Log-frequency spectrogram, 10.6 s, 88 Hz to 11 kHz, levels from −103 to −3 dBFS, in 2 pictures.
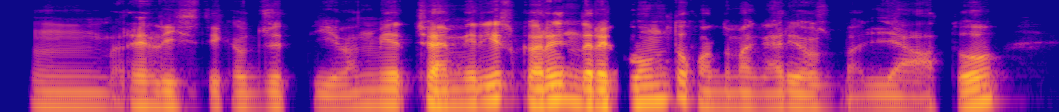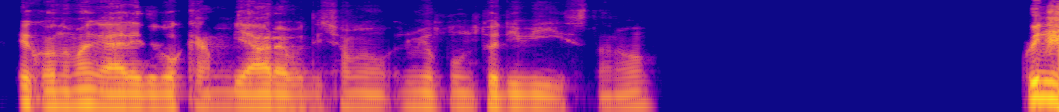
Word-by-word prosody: mhmm, 105 Hz, -2 st, -12 dB
realistica, 105 Hz, -1 st, -6 dB
oggettiva, 100 Hz, -1 st, -10 dB
mi 115 Hz, +2 st, -1 dB
cioè 110 Hz, -, +5 dB
mi 115 Hz, +2 st, -4 dB
riesco 140 Hz, 0 st, +1 dB
a 120 Hz, -, +9 dB
rendere 120 Hz, -5 st, +6 dB
conto 145 Hz, +4 st, -2 dB
quando 105 Hz, -5 st, -10 dB
magari 100 Hz, 0 st, -6 dB
ho 95 Hz, -1 st, -4 dB
sbagliato 95 Hz, -1 st, -4 dB, 0.3 s
e -, -, +2 dB
quando 110 Hz, 0 st, -1 dB
magari 100 Hz, -4 st, +4 dB
devo 95 Hz, 0 st, -1 dB
cambiare 100 Hz, -1 st, +2 dB
o 95 Hz, -, -2 dB
diciamo 95 Hz, 0 st, -11 dB
il 105 Hz, -, -16 dB
mio 105 Hz, -1 st, -5 dB
punto 100 Hz, -1 st, -3 dB
di 95 Hz, +1 st, -3 dB
vista, 90 Hz, -2 st, -8 dB
no? 100 Hz, +4 st, -10 dB, 1.9 s
Quindi 165 Hz, -1 st, +13 dB
105 Hz, 160 wpm, -26 LUFS, 95-110 Hz, 1.9 s, Quindi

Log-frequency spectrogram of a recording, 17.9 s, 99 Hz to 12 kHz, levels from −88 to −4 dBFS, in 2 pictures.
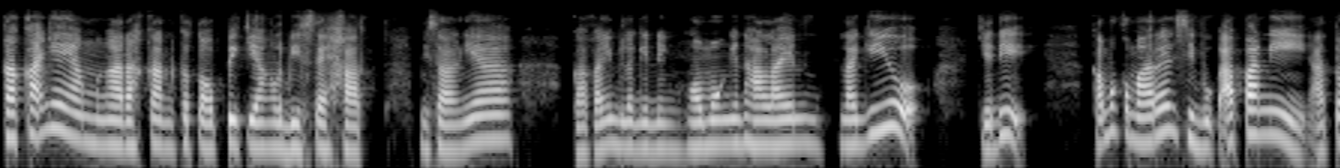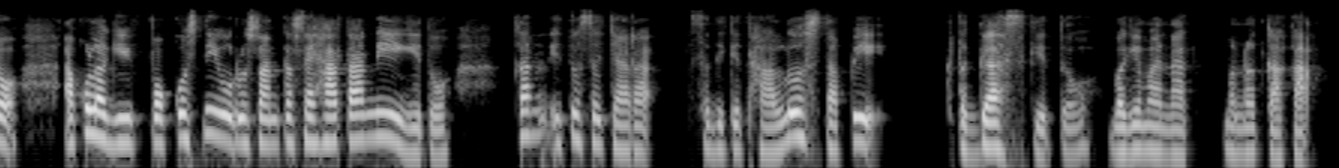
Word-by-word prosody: Kakaknya 260 Hz, +4 st, +5 dB
yang 225 Hz, -3 st, 0 dB
mengarahkan 195 Hz, 0 st, +3 dB
ke 200 Hz, -, -2 dB
topik 190 Hz, +1 st, +2 dB
yang 185 Hz, -1 st, +2 dB
lebih 180 Hz, 0 st, 0 dB
sehat. 170 Hz, -2 st, +1 dB, 0.3 s
Misalnya 200 Hz, +7 st, +1 dB, 0.4 s
Kakaknya 170 Hz, +3 st, -1 dB
bilang 185 Hz, -1 st, -2 dB
gini, 180 Hz, 0 st, -5 dB
"Ngomongin 190 Hz, +3 st, 0 dB
hal 195 Hz, -2 st, +3 dB
lain 200 Hz, +1 st, +3 dB, 0.3 s
lagi 200 Hz, +10 st, +1 dB
yuk. -, -, +4 dB, 0.4 s
Jadi, 260 Hz, -, -1 dB, 0.4 s
kamu 290 Hz, -, +1 dB
kemarin 260 Hz, +1 st, +3 dB
sibuk 220 Hz, -9 st, -3 dB
apa 265 Hz, +4 st, +8 dB
nih?" 230 Hz, -, 0 dB
Atau 200 Hz, +5 st, 0 dB, 0.3 s
"aku -, -, 0 dB
lagi 210 Hz, -5 st, +4 dB
fokus 220 Hz, +4 st, -1 dB
nih 260 Hz, -, 0 dB
urusan 210 Hz, -2 st, 0 dB
kesehatan 215 Hz, +2 st, 0 dB
nih," 205 Hz, -11 st, -1 dB
gitu. 145 Hz, -1 st, -7 dB, 0.4 s
Kan 255 Hz, 0 st, -3 dB
itu 205 Hz, +4 st, -5 dB
secara 185 Hz, -6 st, -6 dB, 0.2 s
sedikit 170 Hz, 0 st, -11 dB
halus 190 Hz, +10 st, 0 dB
tapi 420 Hz, -1 st, -2 dB, 0.5 s
tegas 180 Hz, +2 st, 0 dB
gitu. 155 Hz, +3 st, -11 dB
Bagaimana 160 Hz, -2 st, -5 dB, 0.2 s
menurut, 155 Hz, 0 st, -8 dB
Kakak? 140 Hz, 0 st, -4 dB
200 Hz, 145 wpm, -25 LUFS, 175-230 Hz, 0.5 s, apa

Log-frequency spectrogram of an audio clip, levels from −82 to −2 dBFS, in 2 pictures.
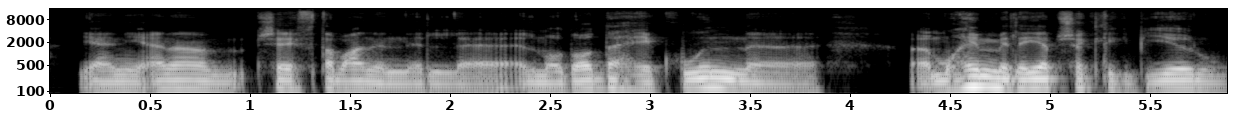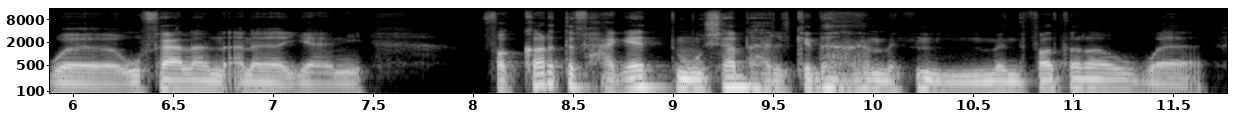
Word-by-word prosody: يعني 90 Hz, +1 st, -2 dB
أنا 95 Hz, -2 st, 0 dB
شايف 95 Hz, -2 st, -2 dB
طبعًا 95 Hz, -2 st, -1 dB
إن 80 Hz, 0 st, -2 dB
ال 80 Hz, 0 st, -5 dB
الموضوع 85 Hz, +4 st, -1 dB
ده 105 Hz, +1 st, -1 dB
هيكون 100 Hz, +3 st, +2 dB
آآ 80 Hz, -1 st, -6 dB, 0.5 s
مهِم 110 Hz, +8 st, +5 dB
ليَّ 105 Hz, 0 st, +5 dB
بشكل 110 Hz, -2 st, -6 dB
كبير، 95 Hz, +3 st, +1 dB
و 85 Hz, -2 st, -6 dB, 0.3 s
وفعلًا 95 Hz, +3 st, +1 dB
أنا 90 Hz, -2 st, 0 dB
يعني 80 Hz, 0 st, -5 dB, 0.6 s
فكّرت -, -, 0 dB
في -, -, -6 dB
حاجات 120 Hz, +1 st, +1 dB
مشابهة 105 Hz, +1 st, +3 dB
لكده 100 Hz, +2 st, -1 dB
من 95 Hz, -2 st, -1 dB, 0.4 s
من 90 Hz, -1 st, +1 dB
فترة، 100 Hz, +3 st, 0 dB
و 85 Hz, -7 st, -4 dB
95 Hz, 140 wpm, -22 LUFS, 85-105 Hz, 0.6 s, مهِم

